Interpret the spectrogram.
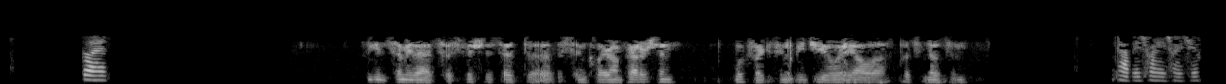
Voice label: Police Department Dispatch, scanner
